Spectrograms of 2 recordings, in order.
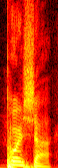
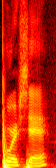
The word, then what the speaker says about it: Porsche: It's Porsche, not Porsche.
